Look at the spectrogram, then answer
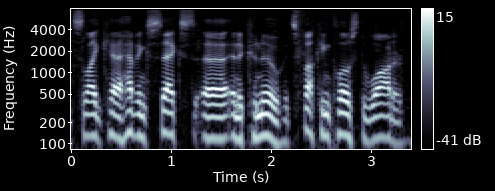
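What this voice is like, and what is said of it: Good put-on American accent. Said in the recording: “A good American accent”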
